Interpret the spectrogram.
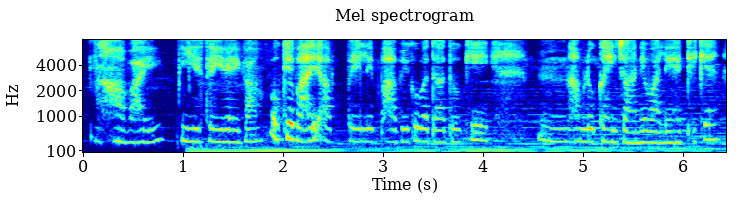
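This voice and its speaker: A woman's voice: extremely high pitch, steady tone, moderate pace. A woman doing young mafia men making plans. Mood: planning. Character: young mafia men, gang brothers planning guards. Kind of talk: amateur audio drama. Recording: clear background music.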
